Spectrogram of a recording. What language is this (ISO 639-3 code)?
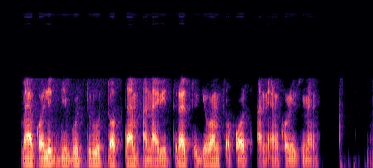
pcm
